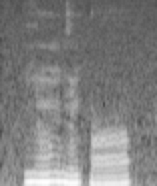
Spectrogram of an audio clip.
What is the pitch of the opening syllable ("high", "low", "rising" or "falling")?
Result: high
